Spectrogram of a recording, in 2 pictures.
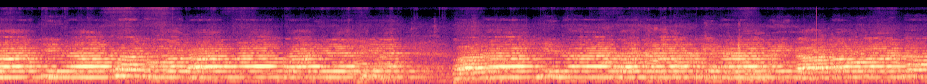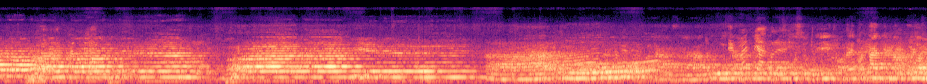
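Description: A group of men chant in long, steady tones through loudspeakers in an echoing hall.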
